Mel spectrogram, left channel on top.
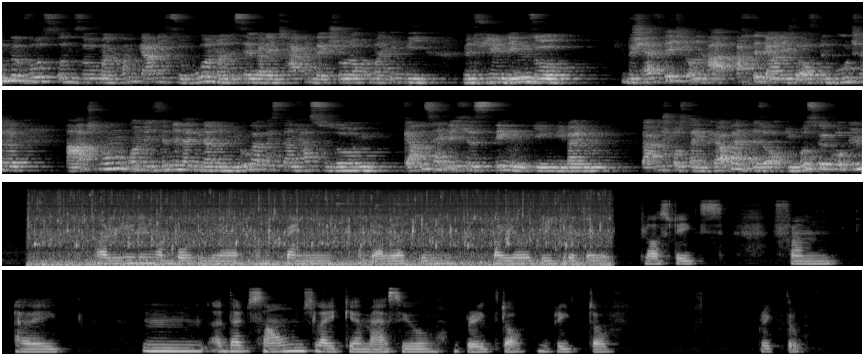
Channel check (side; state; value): both; different; correlation 0.00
